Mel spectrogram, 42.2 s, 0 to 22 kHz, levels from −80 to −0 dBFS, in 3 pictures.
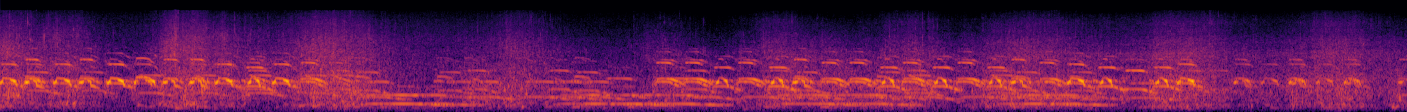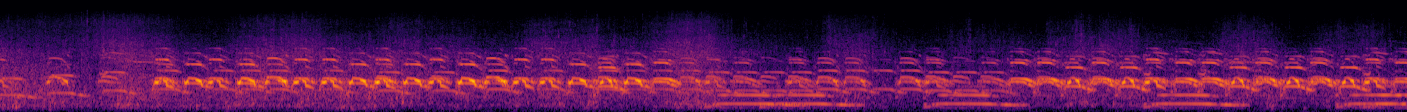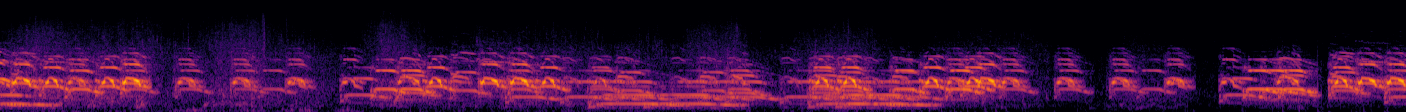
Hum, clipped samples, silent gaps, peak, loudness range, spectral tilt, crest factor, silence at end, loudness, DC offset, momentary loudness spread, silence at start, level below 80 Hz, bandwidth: none; under 0.1%; none; -8 dBFS; 7 LU; -2.5 dB/octave; 18 dB; 0 s; -26 LUFS; under 0.1%; 12 LU; 0 s; -70 dBFS; 15 kHz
